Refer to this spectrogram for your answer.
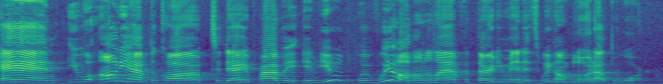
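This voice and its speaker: A loud, high-pitched woman at a moderate pace, with very wide pitch swings and noticeable background noise. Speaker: union event organizer. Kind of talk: instructions to volunteers at an event. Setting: union hall with audience.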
